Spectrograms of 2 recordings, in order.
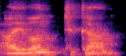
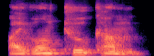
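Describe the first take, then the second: First: The word 'to' is reduced and unstressed. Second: The word 'to' is said fully, with stress. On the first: The speaker calls it right. "the pronunciation should be like this" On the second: The speaker calls it wrong. "most of the students would say"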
